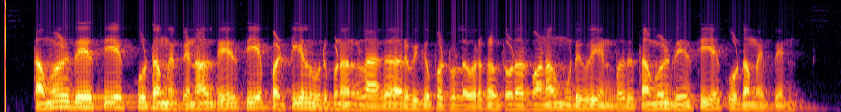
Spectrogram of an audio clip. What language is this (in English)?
Tamil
